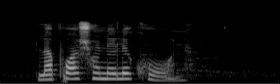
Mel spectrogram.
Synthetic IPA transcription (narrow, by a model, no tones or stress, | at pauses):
lapʰɔaʃɔnɛlɛkʰɔːna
